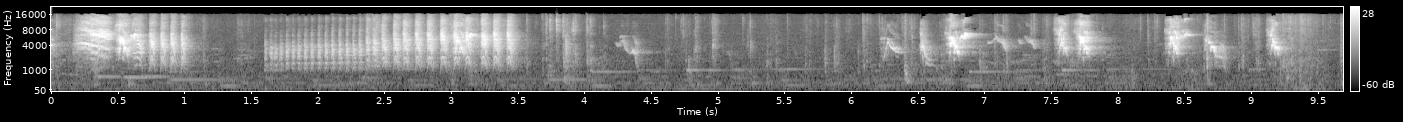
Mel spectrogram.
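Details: Sparrows fighting as they fly up at the start of the encounter, recorded 5 January 2013; loud broadband flutter and harsh chattering bursts, then a series of sharp high chirps and squeaks with a faint low hum beneath.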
